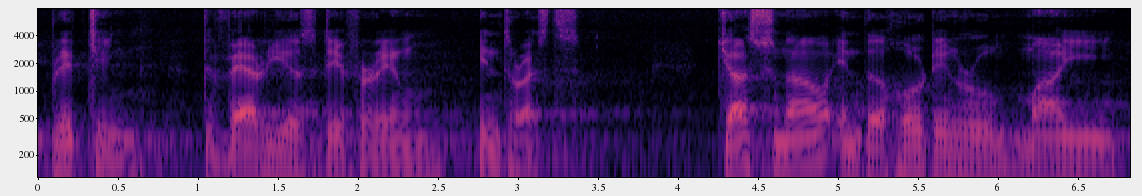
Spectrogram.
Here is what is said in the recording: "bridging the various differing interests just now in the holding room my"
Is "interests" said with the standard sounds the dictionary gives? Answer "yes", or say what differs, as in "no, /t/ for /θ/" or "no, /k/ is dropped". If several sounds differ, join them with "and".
yes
